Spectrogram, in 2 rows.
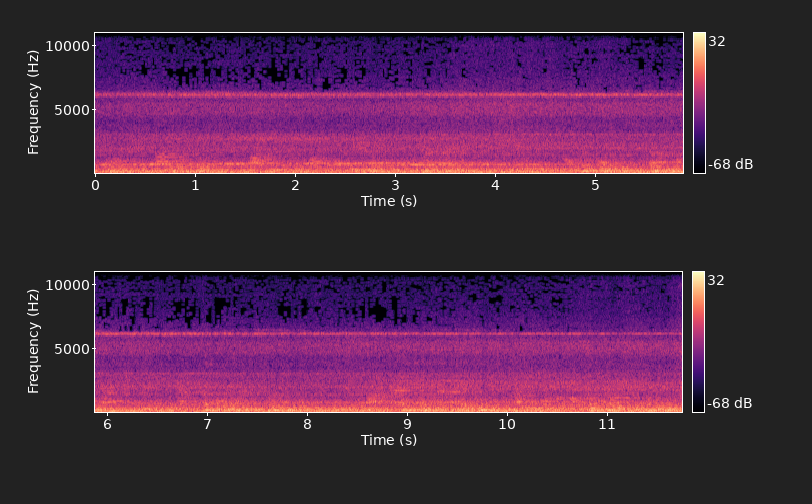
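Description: A JR West 683 series limited express electric train pulling out of the station and gathering speed past the platform, with a steady rumble of wheels running on the rails.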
